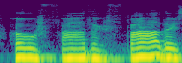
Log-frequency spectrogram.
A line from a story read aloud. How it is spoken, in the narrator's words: sobbed Marusha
